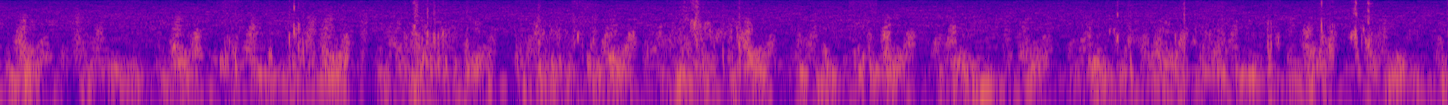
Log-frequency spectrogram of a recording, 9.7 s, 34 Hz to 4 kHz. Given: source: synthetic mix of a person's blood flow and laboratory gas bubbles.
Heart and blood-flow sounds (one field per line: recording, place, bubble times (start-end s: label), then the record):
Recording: Doppler ultrasound of blood flow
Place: precordium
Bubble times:
1.45-1.64 s: bubbles
1.67-1.86 s: bubbles
1.90-2.14 s: bubbles
2.69-3.18 s: bubbles
3.42-3.99 s: bubbles
4.28-4.38 s: bubbles
4.51-5.05 s: bubbles
5.47-5.54 s: bubbles
5.66-5.86 s: bubbles
7.37-8.22 s: bubbles
8.42-8.57 s: bubbles
8.69-8.94 s: bubbles
8.99-9.22 s: bubbles
From the record:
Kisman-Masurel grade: 332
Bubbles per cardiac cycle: rolling drumbeat, 9 or more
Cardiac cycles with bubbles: 50 to 99%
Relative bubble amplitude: moderate (0.250 to 0.450)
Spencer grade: 3 (all of the cardiac periods contain showers or single bubble signals, but not dominating or overriding the cardiac motion signals)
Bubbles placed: only in the low amplitude regions of the cardiac cycle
